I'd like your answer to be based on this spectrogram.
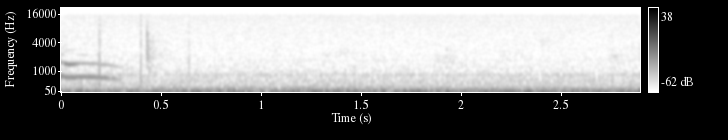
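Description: Short meow from a cat in the video game Stray, one clear rising-then-falling call right at the start, followed by a quiet low rumble of game ambience.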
